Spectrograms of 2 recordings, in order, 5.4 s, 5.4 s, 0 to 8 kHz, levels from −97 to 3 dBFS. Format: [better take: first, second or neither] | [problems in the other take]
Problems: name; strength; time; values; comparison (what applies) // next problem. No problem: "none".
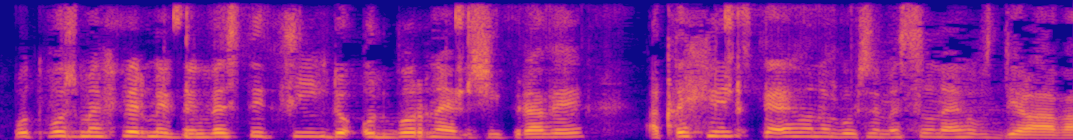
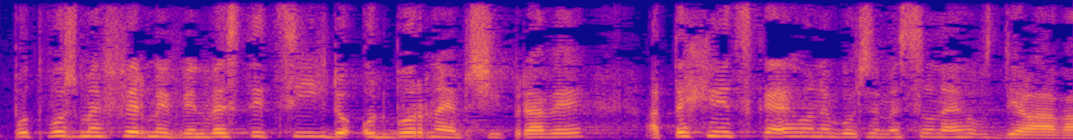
second | noise reduction (neural mask model Resemble Enhance denoiser)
